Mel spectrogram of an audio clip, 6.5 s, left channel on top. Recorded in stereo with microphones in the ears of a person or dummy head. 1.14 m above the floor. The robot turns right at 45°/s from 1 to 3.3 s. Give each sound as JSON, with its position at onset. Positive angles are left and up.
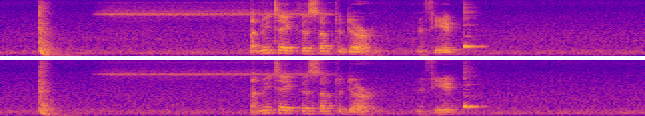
{"t": 0.4, "sound": "a thud", "side_deg": 25, "distance_m": 1.2}
{"t": 2.5, "sound": "a man speaking", "azimuth_deg": 65, "distance_m": 0.7}
{"t": 4.6, "sound": "a cowbell", "side_deg": 50, "distance_m": 1.1}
